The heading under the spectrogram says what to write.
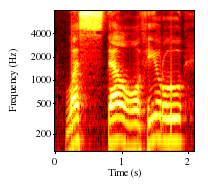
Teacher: الراء مفخمه لانها مضمومه نضم الشفتين فيها وفي الواو ولام اسم الجلال الله مفخم لان قبله مضموم مضموم مضموم واستغفر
